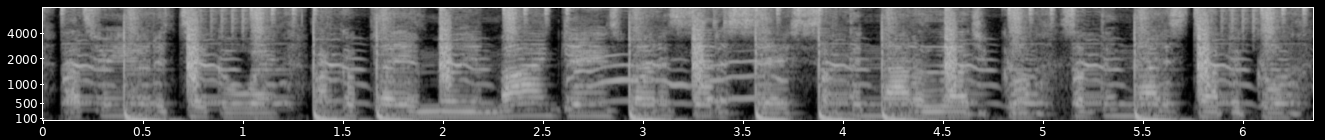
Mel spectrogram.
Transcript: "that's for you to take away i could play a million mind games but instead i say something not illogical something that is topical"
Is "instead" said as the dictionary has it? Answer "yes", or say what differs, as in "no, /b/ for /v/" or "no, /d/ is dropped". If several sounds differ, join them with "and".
no, /n/ is dropped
